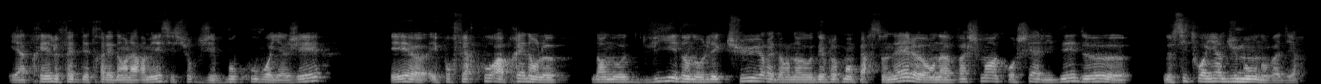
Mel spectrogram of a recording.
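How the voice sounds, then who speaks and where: Against a quiet background, a man with an unremarkable speaking voice talks at a medium pitch and moderate pace, his intonation fairly even. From Réunion and Brittany, France. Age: 30s. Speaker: sailor and former marine commando. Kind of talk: casual interview chat.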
